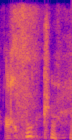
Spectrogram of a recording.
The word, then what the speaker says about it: Harfouch: magnifiquement interprétée par Corinna Harfouch. Je ne sais pas comment on prononce, c'est une Allemande. Harfouch, voilà.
